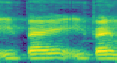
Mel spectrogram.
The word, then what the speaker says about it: Ife: Yeah, so I pronounce it Ife like eBay, but with an F. Ife Mhm.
